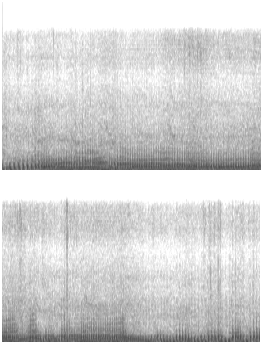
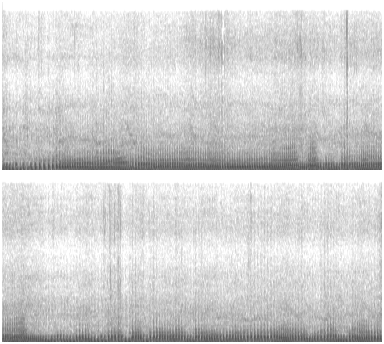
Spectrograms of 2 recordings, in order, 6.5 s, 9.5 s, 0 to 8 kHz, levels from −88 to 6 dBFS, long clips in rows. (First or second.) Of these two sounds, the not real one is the first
